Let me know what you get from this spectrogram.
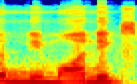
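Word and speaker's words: mnemonics: हम निमोनिक कहते हैं यह जो वर्ड है एन एम ओ एन अब इसको आप इसमें हम साइलेंट है आपने इसको निमोनिक्स पढ़ना है तो यह वृक्ष होते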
